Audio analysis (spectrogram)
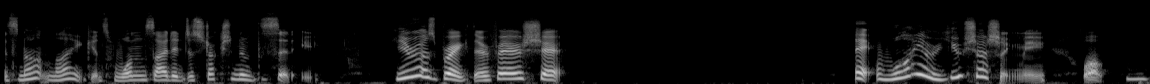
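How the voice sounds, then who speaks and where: Casting: female actor as theatrical villainess sweetheart, audio roleplay, unhurried and mellow, doting yet exasperated. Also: fairly high pitch, huge pitch swings, no room sound, heavily acted. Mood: disgusted. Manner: theatrical, affectionate pet names, exasperated protests. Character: theatrical female supervillain, doting, grumbling lover. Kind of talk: scripted audio roleplay addressed to the listener.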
